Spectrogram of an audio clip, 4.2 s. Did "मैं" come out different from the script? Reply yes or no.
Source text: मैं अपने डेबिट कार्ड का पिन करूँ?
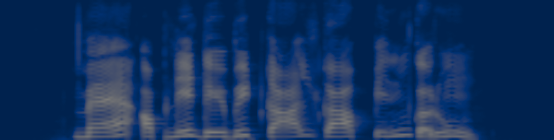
no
